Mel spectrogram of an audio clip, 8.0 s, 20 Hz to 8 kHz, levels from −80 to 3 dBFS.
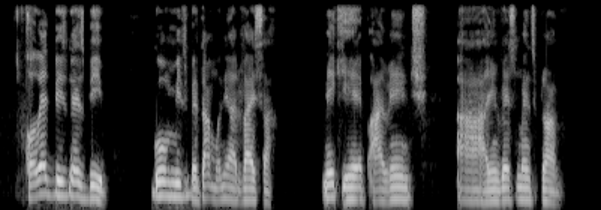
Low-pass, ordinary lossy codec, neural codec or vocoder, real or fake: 7.2 kHz; none; vocoder, 22.05 kHz, 80 mel bands, Vocos; fake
